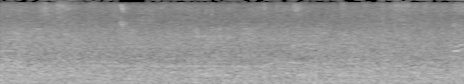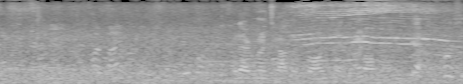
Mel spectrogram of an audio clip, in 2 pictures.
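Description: A large stadium crowd murmurs steadily all around.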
